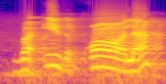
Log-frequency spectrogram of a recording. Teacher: یہ ذال سافٹلی ادا کرنا ہے، دانتوں میں زبان کو رکھیں اور تھوڑا سا باہر زبان کو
